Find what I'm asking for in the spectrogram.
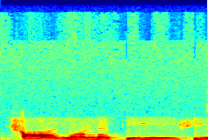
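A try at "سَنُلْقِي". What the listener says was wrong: سا لمبا نہ کریں سین کو، سنلقی، سنلقی،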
